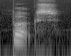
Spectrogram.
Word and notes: books: American English

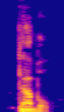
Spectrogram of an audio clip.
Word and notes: dabble: Australian English

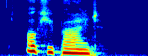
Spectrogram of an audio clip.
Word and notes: occupied: British English

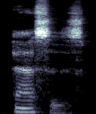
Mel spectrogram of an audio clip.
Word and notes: asses: American English

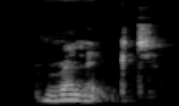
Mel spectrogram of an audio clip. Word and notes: relict: British English

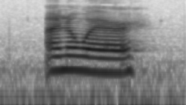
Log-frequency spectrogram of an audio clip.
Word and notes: unaware: American English

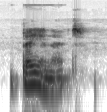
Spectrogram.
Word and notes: bayonet: British English

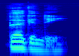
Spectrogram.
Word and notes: burgundy: Australian English

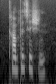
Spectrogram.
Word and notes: composition: American English

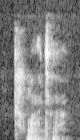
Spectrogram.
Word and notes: clatter: British English

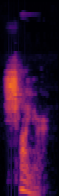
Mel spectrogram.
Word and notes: shire: British English

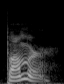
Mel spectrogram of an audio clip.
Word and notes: bummer: American English

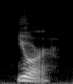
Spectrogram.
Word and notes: yore: American English

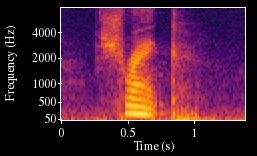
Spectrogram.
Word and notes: shrank: American English

